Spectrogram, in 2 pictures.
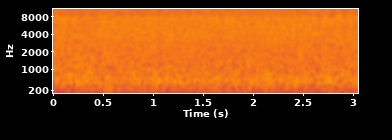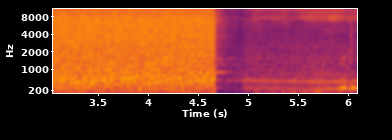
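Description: Compressed air blasting from an air-compressor blow gun onto a fidget spinner in a loud steady hiss, cutting off suddenly about four and a half seconds in. Then the spinner's bearing whirring with a faint tone that slowly falls in pitch as it spins down.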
